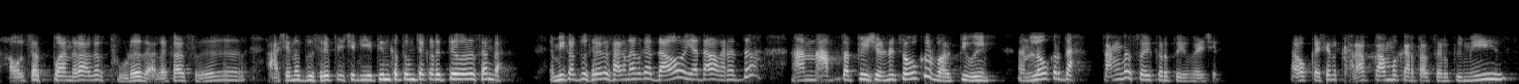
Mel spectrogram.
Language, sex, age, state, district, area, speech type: Marathi, male, 30-45, Maharashtra, Buldhana, rural, conversation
